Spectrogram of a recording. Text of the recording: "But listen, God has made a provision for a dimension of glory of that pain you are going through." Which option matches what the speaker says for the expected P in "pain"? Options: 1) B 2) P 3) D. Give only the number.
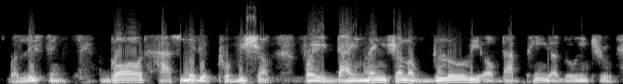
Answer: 2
